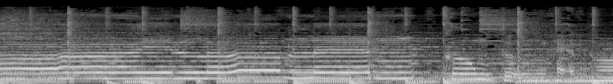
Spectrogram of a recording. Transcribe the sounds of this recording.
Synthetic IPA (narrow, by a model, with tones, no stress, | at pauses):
ə˨˧ | jləː˨˦nle˧n | xə˧wŋ͡mt̪ɨ̰˨əŋhɛ̰˧˨nhɔ˨˩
